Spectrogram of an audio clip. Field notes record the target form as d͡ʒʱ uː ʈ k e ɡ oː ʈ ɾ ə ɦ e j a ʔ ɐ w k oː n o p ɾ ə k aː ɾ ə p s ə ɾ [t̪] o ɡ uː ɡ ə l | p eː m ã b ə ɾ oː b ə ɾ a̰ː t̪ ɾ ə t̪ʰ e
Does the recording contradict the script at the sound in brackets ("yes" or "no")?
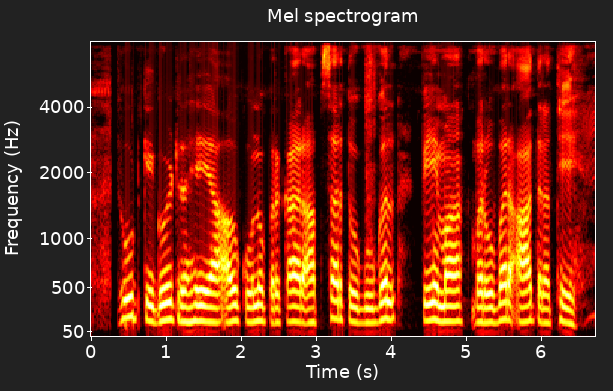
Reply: no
